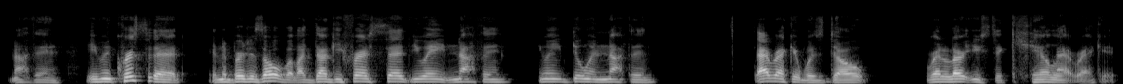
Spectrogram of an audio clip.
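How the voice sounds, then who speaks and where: A man hosting a live stream as a DJ, chatting casually as he reads out viewer comments and reminisces, giving shout-outs and repeating phrases for emphasis. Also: mid-range voice.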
